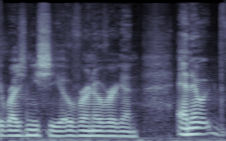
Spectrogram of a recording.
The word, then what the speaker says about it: Rajneeshi: This was the Rajneeshi cult. Is that am I saying that the right way? You pronounced that pretty well.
